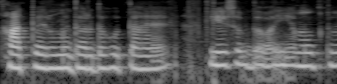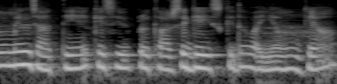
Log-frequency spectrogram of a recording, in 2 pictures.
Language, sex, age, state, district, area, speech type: Hindi, female, 60+, Madhya Pradesh, Balaghat, rural, spontaneous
